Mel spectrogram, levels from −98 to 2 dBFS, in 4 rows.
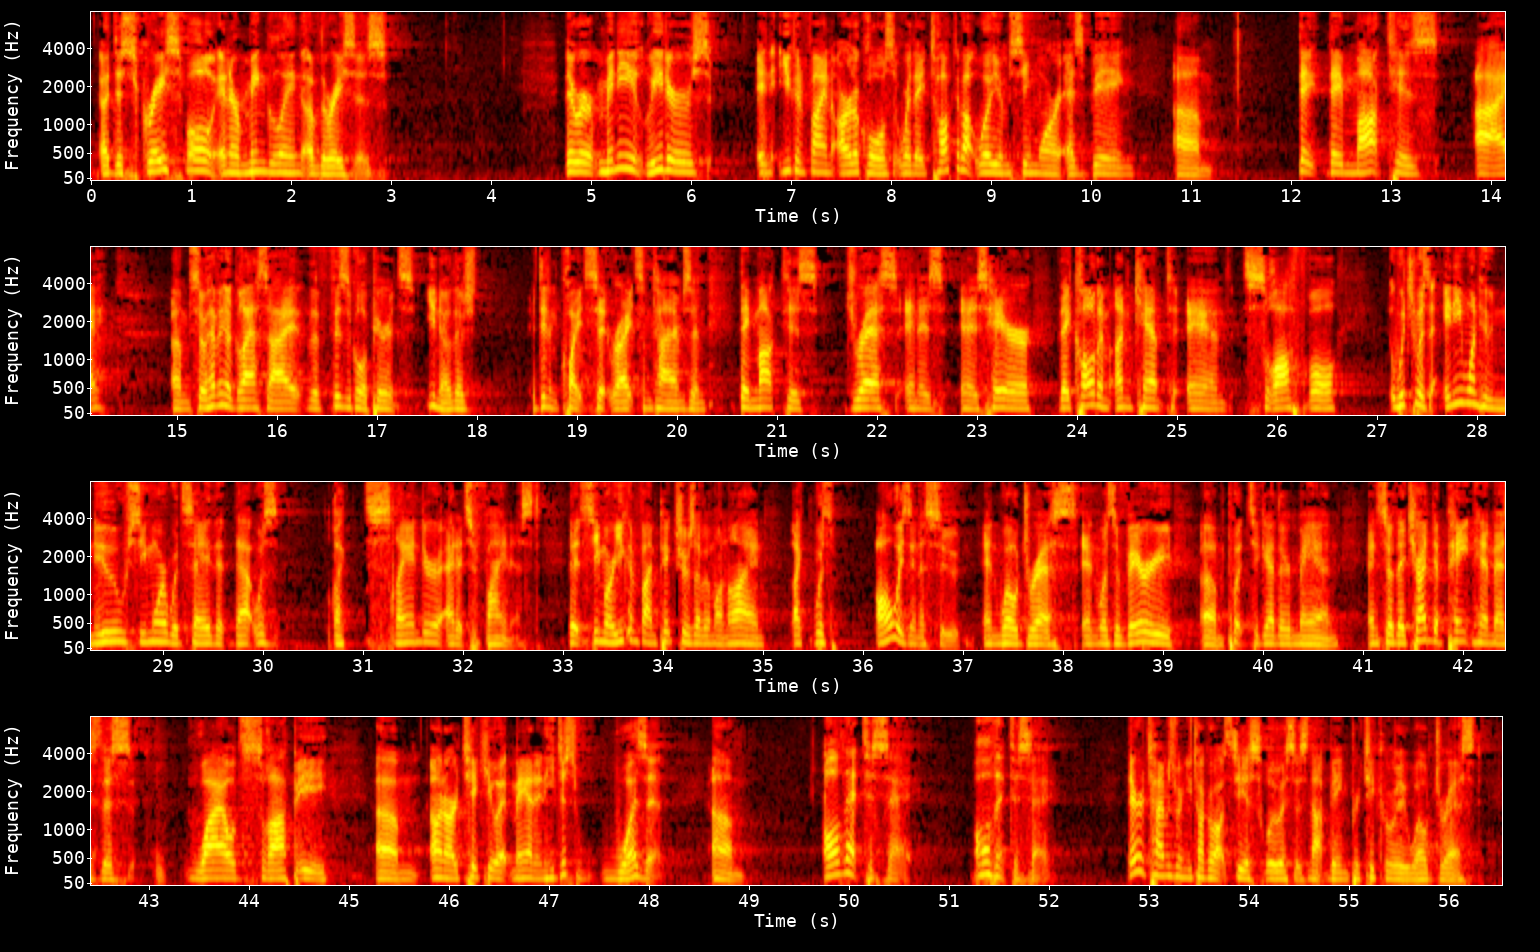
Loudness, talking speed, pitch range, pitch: -26 LUFS, 155 wpm, 130-160 Hz, 145 Hz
